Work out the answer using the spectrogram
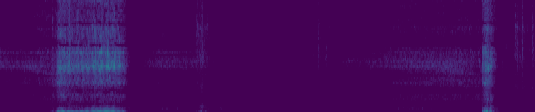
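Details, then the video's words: A sleeping Cane Corso dog snoring indoors: one loud, low, rattling snore lasting under a second, then soft breathing, a short snort-like puff and quiet rustles. "dodo le cane corso ça ronfle"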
